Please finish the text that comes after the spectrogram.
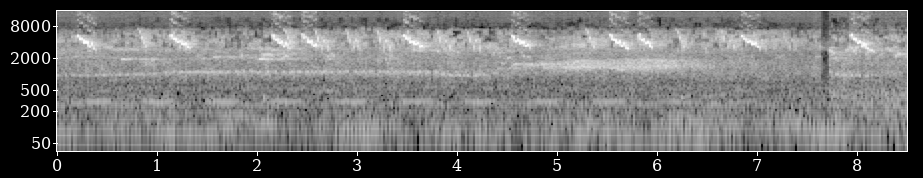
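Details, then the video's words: Kecial kuning, a Lombok white-eye, giving 'ciak ciak' calls amid forest sounds: sharp high descending chirps, single or paired, roughly every second, over a steady low hum and a broad mid-pitched forest wash. "Kecial Kuning Ciak Ciak Dan Suara Hutan"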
